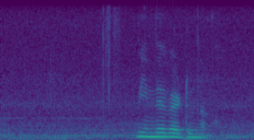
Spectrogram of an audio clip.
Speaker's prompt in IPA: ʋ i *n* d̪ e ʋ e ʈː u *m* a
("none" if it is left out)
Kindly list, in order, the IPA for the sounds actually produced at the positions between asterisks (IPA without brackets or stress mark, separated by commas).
n, n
